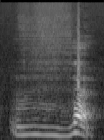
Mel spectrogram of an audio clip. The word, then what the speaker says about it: the: The, je vous rappelle, on met la langue entre les dents et on dit Z. The.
